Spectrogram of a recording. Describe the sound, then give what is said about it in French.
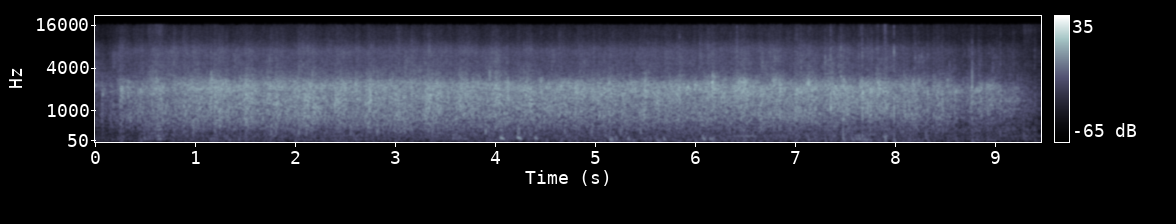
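A full audience claps steadily for several seconds to welcome a speaker, a dense, even wash of hand claps with no talking, tapering off slightly at the very end. “Merci d'applaudir Alexandre.”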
